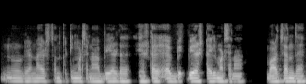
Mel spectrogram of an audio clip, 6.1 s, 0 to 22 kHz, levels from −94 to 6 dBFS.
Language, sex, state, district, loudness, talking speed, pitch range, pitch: Kannada, male, Karnataka, Dharwad, -23 LUFS, 145 wpm, 100-105 Hz, 100 Hz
